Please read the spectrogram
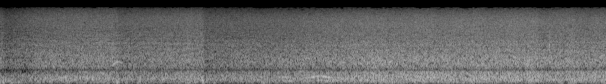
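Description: Tall waterfall plunging onto rocks: a steady rush of falling water.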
